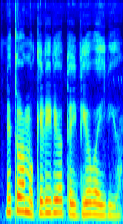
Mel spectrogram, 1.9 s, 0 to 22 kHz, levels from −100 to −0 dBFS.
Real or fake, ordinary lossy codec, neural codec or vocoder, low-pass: real; none; none; none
